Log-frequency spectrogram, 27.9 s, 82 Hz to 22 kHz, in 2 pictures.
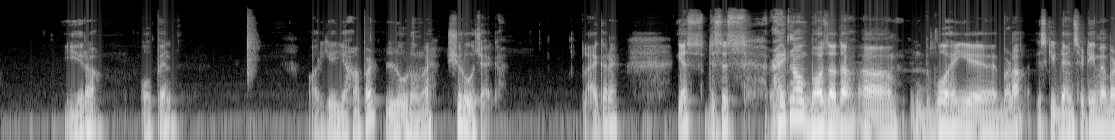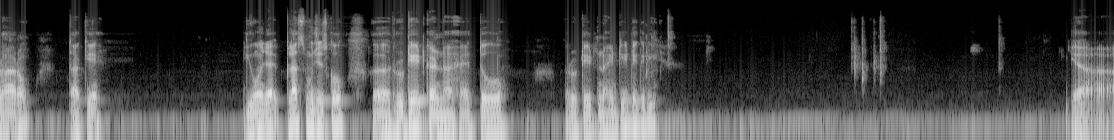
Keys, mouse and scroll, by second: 10.1-10.8 scroll down 1, 13.4-18.8 drag, 20.7-23.7 drag, 24.3 typing.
